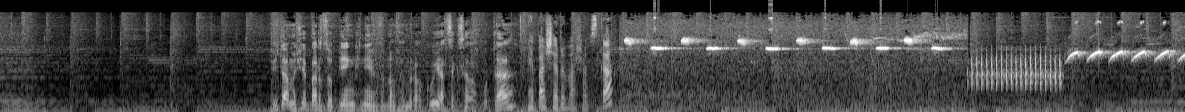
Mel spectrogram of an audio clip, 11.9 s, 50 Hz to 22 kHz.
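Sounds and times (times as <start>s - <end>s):
speech: 2.7s - 7.0s
bird chirping with bright high chirps and rising tweets: 6.1s - 11.8s
bird's buzzy rattling trill: 6.2s - 10.8s.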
